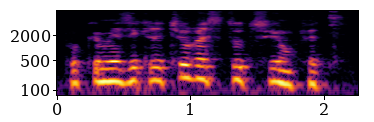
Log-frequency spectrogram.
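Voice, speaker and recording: A woman's voice: low voice, steady tone, a little fast, darkish tone. A woman hosting a casual craft tutorial, chatting and thinking aloud as she works, with frequent hesitations.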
